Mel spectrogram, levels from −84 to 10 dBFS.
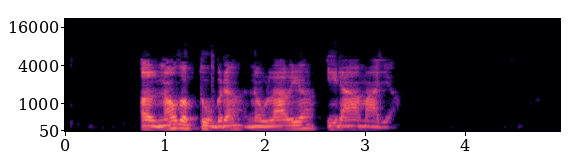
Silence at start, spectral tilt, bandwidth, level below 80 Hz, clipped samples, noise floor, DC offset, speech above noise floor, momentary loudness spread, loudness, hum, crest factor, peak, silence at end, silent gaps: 0.75 s; -7 dB/octave; 6.8 kHz; -66 dBFS; under 0.1%; -88 dBFS; under 0.1%; 70 dB; 10 LU; -18 LUFS; none; 20 dB; 0 dBFS; 1.7 s; none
